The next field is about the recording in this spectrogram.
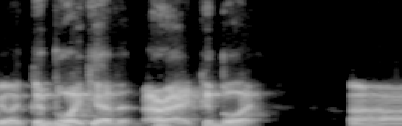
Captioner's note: in Beetlejuice voice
